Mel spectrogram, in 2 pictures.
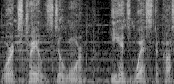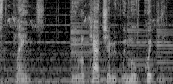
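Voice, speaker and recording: An actor playing a solemn, stoic warrior and protective brother in a dramatic game cutscene. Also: male voice, low-pitched, normal speed, close to an everyday voice. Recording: clear music behind the voice.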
